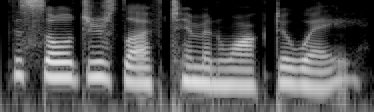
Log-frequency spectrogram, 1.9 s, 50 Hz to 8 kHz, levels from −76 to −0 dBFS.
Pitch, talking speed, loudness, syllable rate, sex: 200 Hz, 225 wpm, -17 LUFS, 5.5 syllables/s, female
